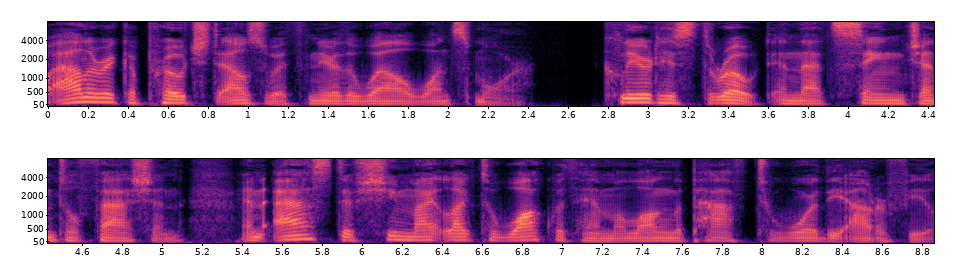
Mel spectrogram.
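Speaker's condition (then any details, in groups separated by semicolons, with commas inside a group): No condition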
